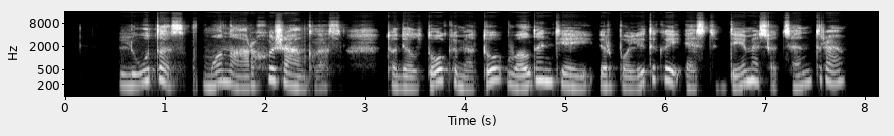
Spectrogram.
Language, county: Lithuanian, Panevėžys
